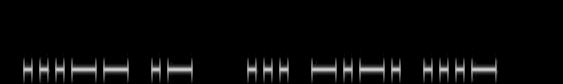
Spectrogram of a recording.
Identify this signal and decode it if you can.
Morse code, heard as a keyed tone, about 15 wpm, 700 Hz. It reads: 3A SCV
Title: Field Day Exchanges - 15wpm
